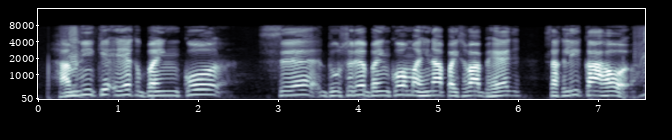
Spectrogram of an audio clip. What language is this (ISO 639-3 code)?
mag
